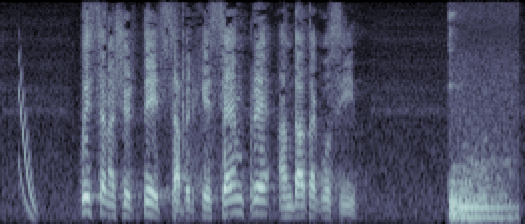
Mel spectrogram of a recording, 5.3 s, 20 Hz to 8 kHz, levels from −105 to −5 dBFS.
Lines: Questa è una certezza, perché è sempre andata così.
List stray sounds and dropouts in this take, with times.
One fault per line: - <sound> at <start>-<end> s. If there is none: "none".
- chirp at 0.2-0.4 s
- thud at 4.5-5.2 s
